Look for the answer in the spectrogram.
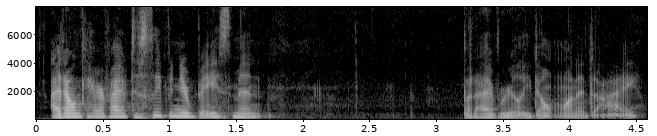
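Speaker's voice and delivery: a rushed plea that collapses into a whisper; desperate whisper. Retold or imitated. Begging the treatment center worker, in a desperate whisper. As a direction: beg softly, voice breaking down to breath.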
